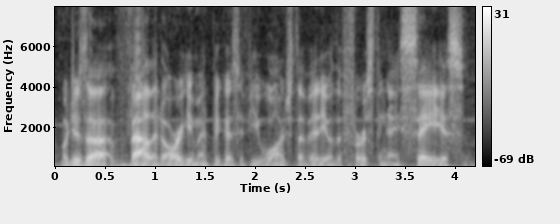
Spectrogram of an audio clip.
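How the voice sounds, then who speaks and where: Earnest man with a flat, bright voice. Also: fairly low pitch, a little fast, faint music behind. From Sweden. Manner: earnest and candid, hesitant with fillers. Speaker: YouTuber. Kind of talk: casual talk to camera.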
